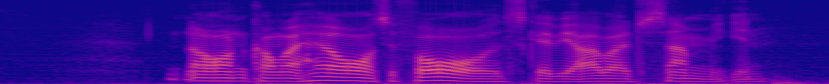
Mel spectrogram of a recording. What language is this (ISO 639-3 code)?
dan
